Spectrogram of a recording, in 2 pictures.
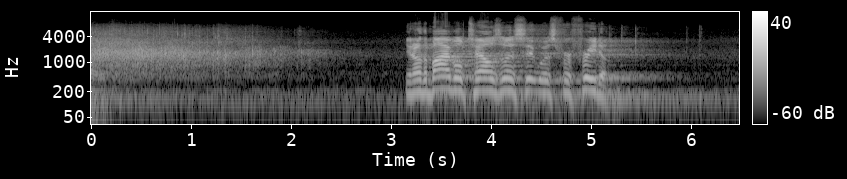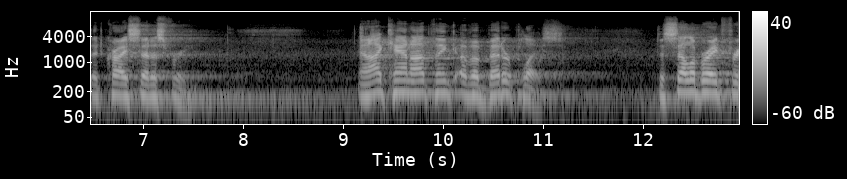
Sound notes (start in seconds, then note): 0.0 applause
